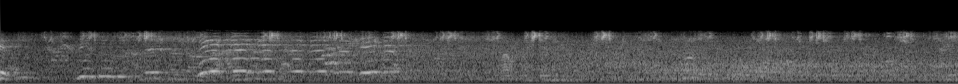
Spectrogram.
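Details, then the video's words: Lots of geese at apartments in Columbus, Ohio, with a close series of stacked, nasal honks early on, followed by fainter honking and a steady, rhythmic ticking in the background. "Geese, geese, and more geese"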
